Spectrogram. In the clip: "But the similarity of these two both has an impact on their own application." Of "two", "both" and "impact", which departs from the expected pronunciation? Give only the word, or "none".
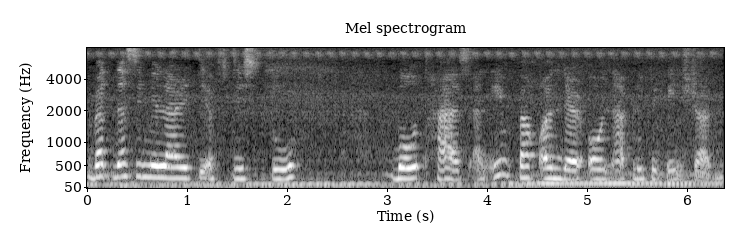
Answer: both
